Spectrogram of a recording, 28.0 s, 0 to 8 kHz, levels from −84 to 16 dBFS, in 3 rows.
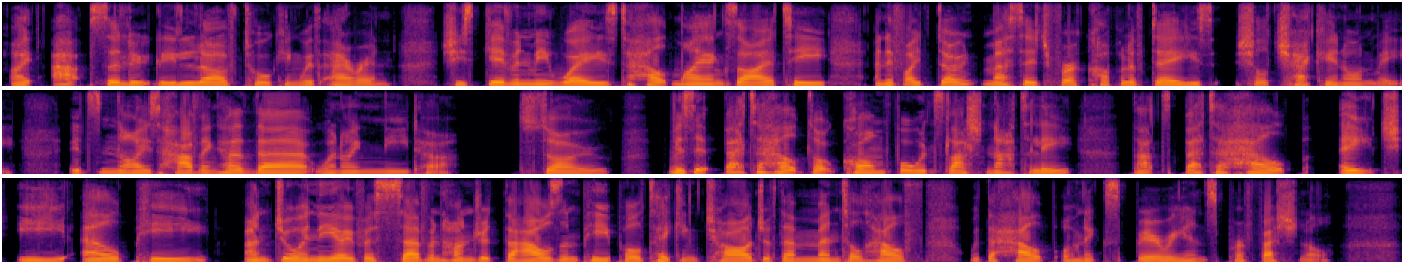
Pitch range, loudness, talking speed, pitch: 185-210 Hz, -15 LUFS, 150 wpm, 195 Hz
